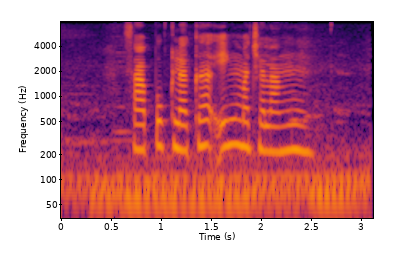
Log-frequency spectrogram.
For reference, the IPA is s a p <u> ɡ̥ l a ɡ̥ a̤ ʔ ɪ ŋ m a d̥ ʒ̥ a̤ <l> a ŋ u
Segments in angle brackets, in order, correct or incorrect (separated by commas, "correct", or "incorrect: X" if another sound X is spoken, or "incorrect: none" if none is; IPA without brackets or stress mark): correct, correct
